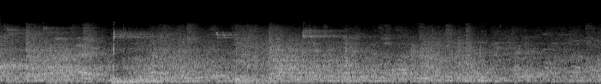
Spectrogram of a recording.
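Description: Squash rally: a squash ball struck by rackets and hitting the court walls, sharp knocks about a second apart. The knocks ring in the court, over a steady murmur of background voices.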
